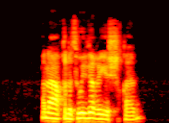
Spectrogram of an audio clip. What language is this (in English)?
Kabyle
